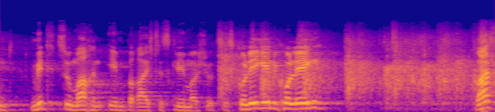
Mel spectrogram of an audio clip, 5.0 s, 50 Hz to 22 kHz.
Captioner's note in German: Beifall bei der CDU und dem BÜNDNIS 90/DIE GRÜNEN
